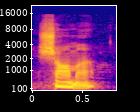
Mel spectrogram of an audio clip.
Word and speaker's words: Shammah: Shammah, which makes what Shammah did even more remarkable.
